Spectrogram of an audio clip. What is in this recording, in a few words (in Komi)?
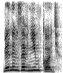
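меным зэв нимкодь, Komi, female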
